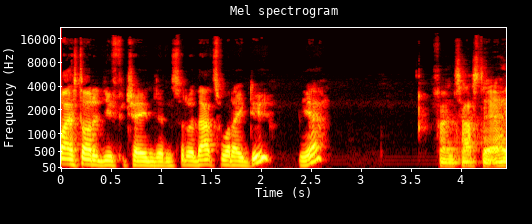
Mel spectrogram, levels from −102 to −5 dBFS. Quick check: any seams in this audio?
no; 0 cuts

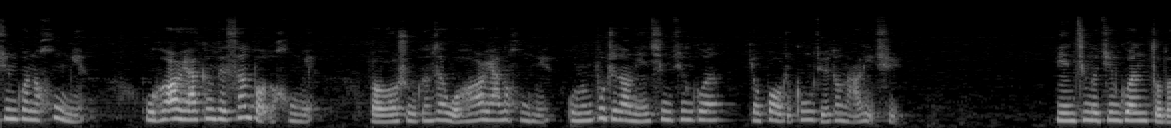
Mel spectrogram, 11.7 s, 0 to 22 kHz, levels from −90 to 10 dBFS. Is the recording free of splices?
no; 1 cut; at 5.6 s

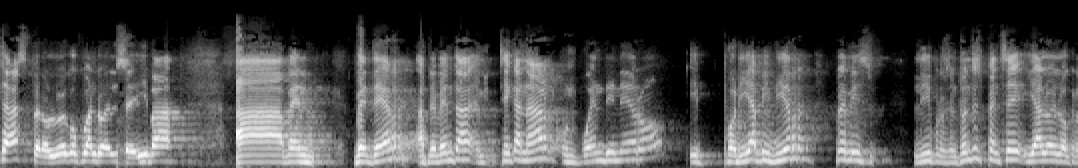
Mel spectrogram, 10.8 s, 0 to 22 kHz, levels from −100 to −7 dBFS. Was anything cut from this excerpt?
yes; 4 cuts; at 1.2 s, 4.3 s, 5.0 s, 8.4 s

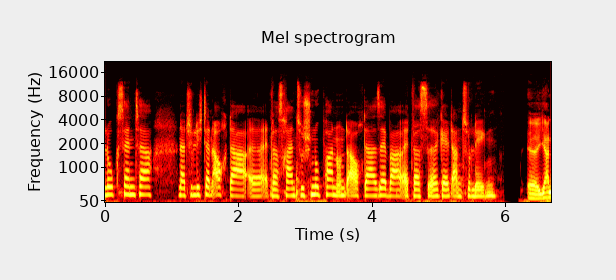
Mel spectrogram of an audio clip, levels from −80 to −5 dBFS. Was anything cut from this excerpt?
no; 0 cuts

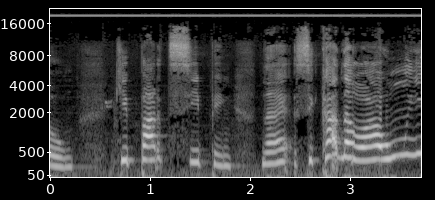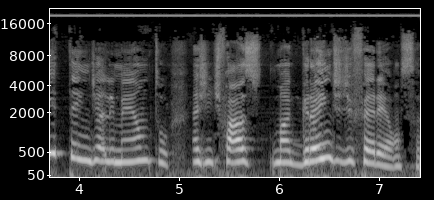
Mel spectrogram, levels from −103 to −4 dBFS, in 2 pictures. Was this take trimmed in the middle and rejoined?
yes; 2 cuts; at 3.0 s, 5.1 s

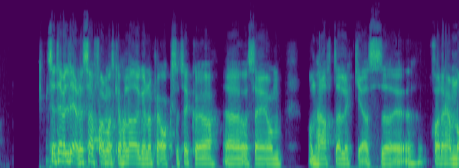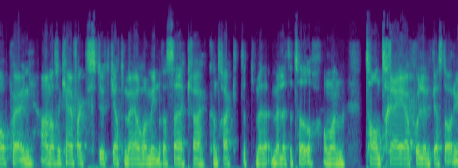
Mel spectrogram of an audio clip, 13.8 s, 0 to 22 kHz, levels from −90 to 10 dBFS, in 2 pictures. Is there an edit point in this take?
no; 0 cuts

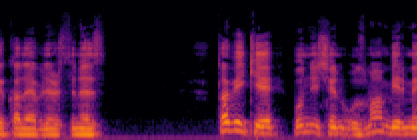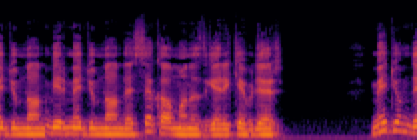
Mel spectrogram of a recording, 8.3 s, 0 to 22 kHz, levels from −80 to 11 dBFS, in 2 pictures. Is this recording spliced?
yes; 1 cut; at 4.6 s

